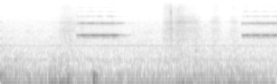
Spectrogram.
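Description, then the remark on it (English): A kitchen timer alarm goes off in two short bursts of shrill electronic beeping, clear, with a low rumble underneath and no one talking. “Sorry, that was my timer.”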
